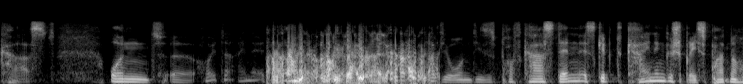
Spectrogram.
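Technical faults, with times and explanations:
2.65 to 4.42 s, codec payload misread: for about 1.8 s the speech gives way to garbled noise and warble that barely tracks it. The sender packed each AMR frame in octet-aligned form, but the receiver read it as bandwidth-efficient. The frames still looked valid, so the decoder kept decoding, but every field sat in the wrong place and produced nonsense parameters. Clean decoding returns at 4.42 s, once both ends agree on the packing again.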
